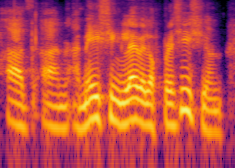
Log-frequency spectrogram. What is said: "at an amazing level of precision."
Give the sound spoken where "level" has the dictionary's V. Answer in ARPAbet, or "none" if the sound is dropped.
B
